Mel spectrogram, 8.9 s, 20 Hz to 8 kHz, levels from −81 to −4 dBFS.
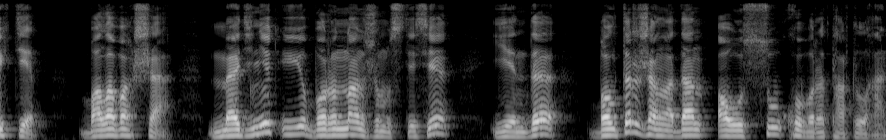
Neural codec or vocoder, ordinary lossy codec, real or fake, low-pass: none; none; real; 7.2 kHz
